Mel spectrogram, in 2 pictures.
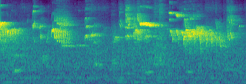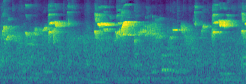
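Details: Singing canary kept at home: scattered bright chirps and warbled bursts rise and fall in loudness, with short pauses between the phrases.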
